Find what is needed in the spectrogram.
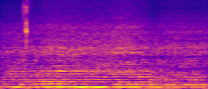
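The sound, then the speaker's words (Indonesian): A motorcycle engine is heard from inside a parked car as a steady, low, droning hum that runs continuously and fairly loud, with no talking. “berisik banget ya suara motor. Mohon maaf, itu semoga enggak kedengeran karena saya lagi-lagi merekamnya di dalam mobil”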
